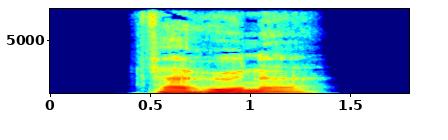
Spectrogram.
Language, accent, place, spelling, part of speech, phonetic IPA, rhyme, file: German, Germany, Berlin, verhöhne, verb, [fɛɐ̯ˈhøːnə], -øːnə, De-verhöhne.ogg
- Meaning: inflection of verhöhnen: 1. first-person singular present 2. first/third-person singular subjunctive I 3. singular imperative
